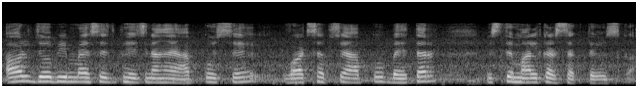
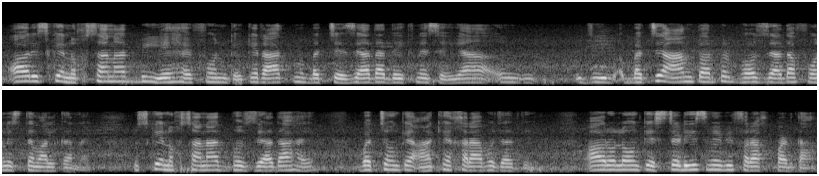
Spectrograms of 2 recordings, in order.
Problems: constant background noise, background conversations at intervals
